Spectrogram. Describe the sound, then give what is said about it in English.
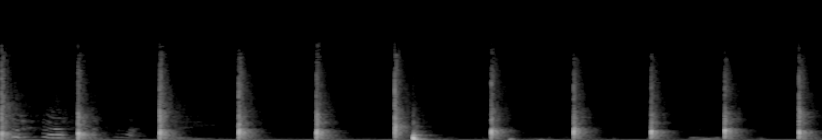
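One person clapping alone after a joke, making slow, evenly spaced single claps, roughly ten in all, each sharp and separate, with a brief voice at the start and a low hum beneath. “You should be able to applaud all by yourself for a joke.”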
